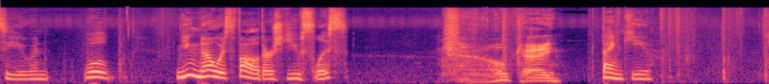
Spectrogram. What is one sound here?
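A man speaks in a deep, calm voice up close.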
